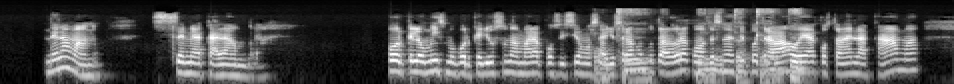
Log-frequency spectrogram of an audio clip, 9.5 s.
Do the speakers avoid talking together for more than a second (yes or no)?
no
